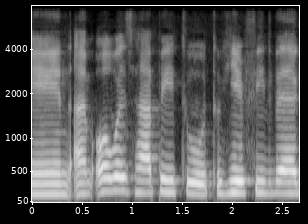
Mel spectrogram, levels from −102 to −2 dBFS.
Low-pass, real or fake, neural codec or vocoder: 7.2 kHz; fake; codec, 44.1 kHz, 7.8 kbps, DAC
